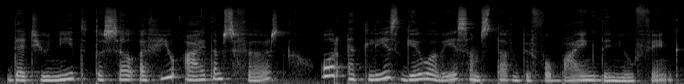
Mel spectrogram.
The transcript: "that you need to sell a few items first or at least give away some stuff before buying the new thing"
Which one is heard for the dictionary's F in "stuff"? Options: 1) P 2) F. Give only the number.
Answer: 2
